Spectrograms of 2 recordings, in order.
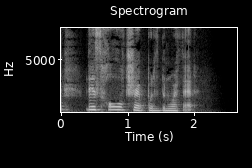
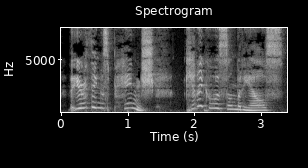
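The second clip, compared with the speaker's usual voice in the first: high, dragged-out whiny complaint; plaintive, stretched-out griping; whining; 9 semitones higher than usual. A narrator's reading. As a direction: whine like a reluctant kid. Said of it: "he whined".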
